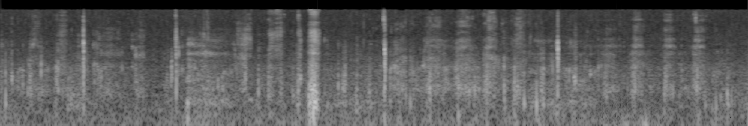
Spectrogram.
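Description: Close-miked chewing of a mouthful of rice and chicken curry, with scattered wet mouth smacks and clicks; the sharpest click comes about four seconds in.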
